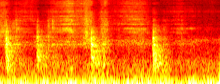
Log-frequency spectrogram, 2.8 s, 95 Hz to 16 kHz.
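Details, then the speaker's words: 2011 Kia Ceed 1.4, squeal while driving that grows with speed and when hot: dry, rhythmic scraping each wheel turn. The dust shield near the ball joint was rubbing the brake disc; bent away, now silent. "смотрим на просвет и внизу видим что-то нам упирается и вот она причина защитный кожух шаровой упирается тормозной диск"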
